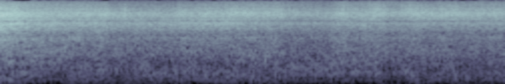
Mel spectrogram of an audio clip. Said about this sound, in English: So that's what happens at Fatburger. You get to watch the whole process, right? They pull the patty out. They slap it on the sizzling grill.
